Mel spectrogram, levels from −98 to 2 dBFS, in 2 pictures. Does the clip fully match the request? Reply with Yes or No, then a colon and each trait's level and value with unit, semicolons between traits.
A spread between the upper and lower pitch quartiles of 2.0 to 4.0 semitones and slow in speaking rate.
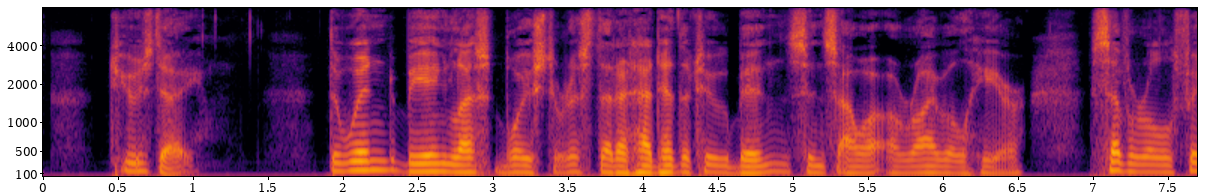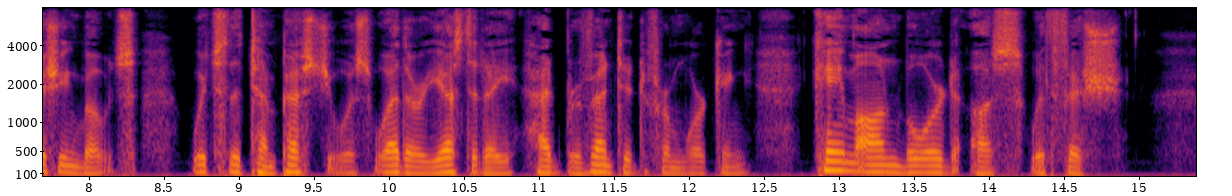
Yes: narrow, 2.5 semitones; slow, 130 wpm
